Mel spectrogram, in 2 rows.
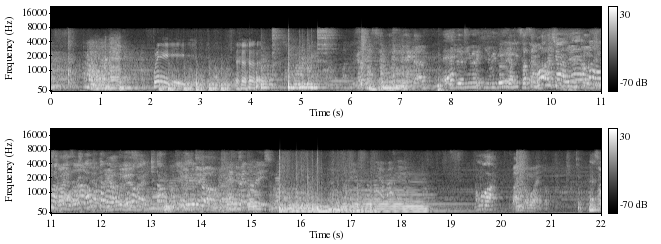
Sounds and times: Heavy metal: 0.0 - 7.8, 13.0 - 21.1
Drum: 0.0 - 8.2, 13.0 - 22.0
Drum kit: 0.0 - 8.2, 12.9 - 22.0
Guitar: 0.0 - 22.0
Speech: 2.1 - 3.4, 4.6 - 15.8, 19.5 - 21.0, 21.8 - 22.0.

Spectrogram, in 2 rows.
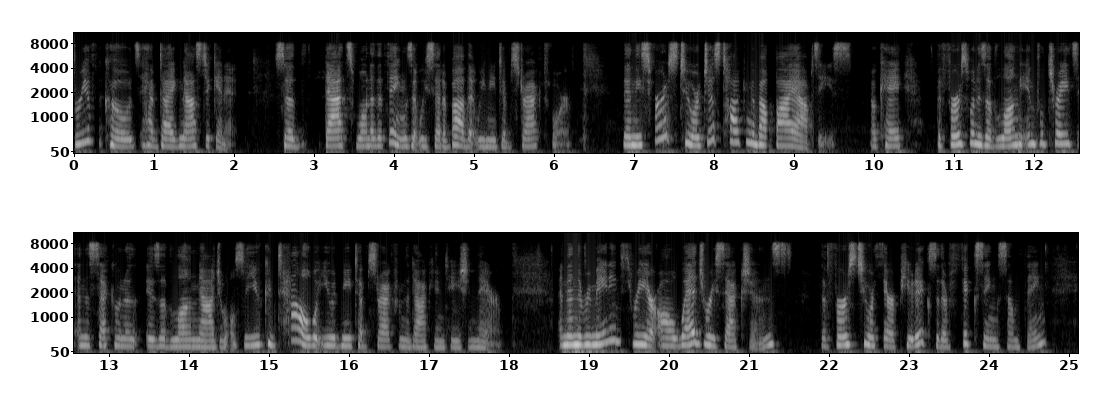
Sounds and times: Narration, monologue: 0.0 - 25.1.

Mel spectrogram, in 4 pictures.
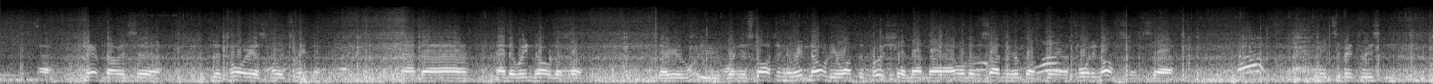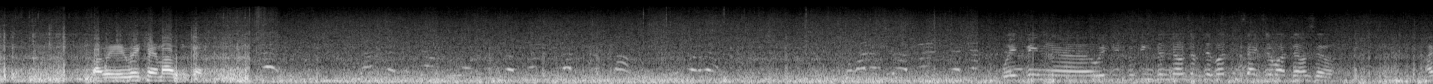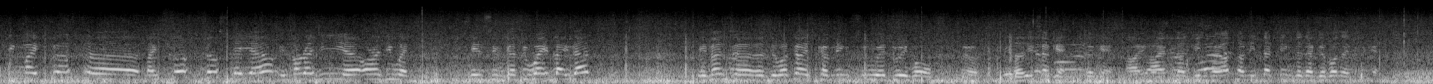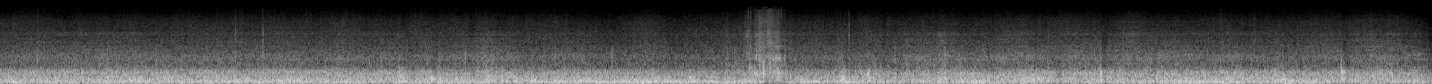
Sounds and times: Outside, rural or natural: 0.0 - 57.3.

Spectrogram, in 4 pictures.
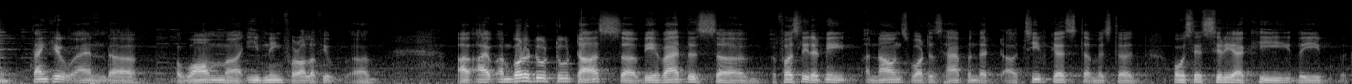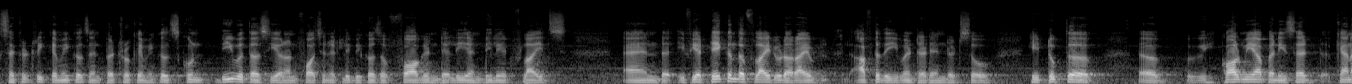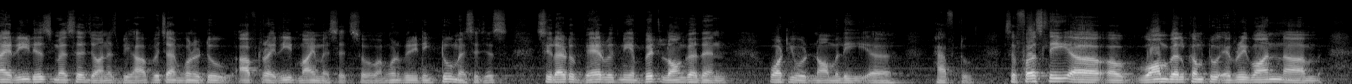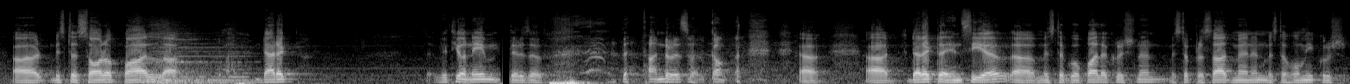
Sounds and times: Male speech, man speaking: 0.0 - 3.8, 4.6 - 19.2, 19.8 - 43.6, 44.8 - 46.0, 47.0 - 48.0, 48.6 - 54.0
Narration, monologue: 0.0 - 54.0.

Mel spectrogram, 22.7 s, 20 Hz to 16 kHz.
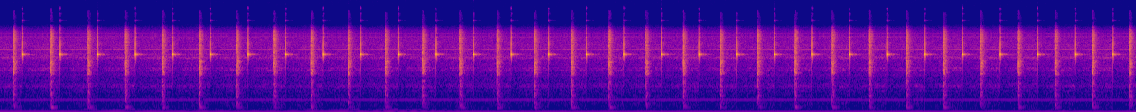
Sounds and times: Tick-tock: 0.2 - 22.7.

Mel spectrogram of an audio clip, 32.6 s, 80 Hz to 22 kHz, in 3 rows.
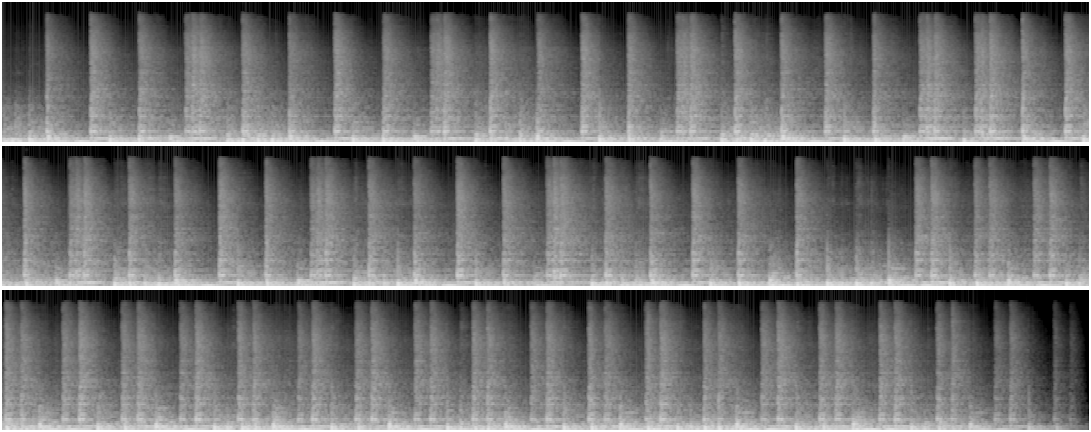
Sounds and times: Percussion: 0.0 - 32.4.

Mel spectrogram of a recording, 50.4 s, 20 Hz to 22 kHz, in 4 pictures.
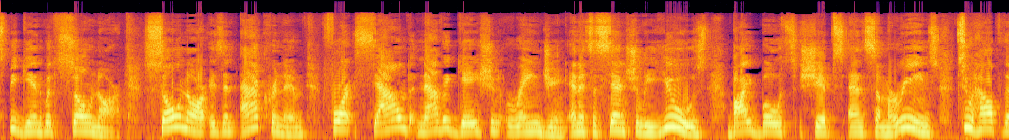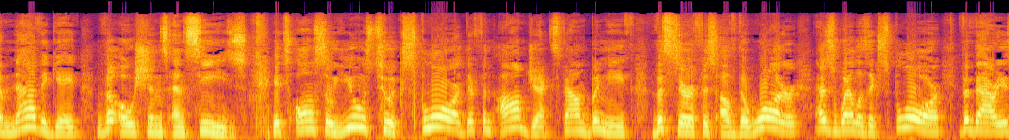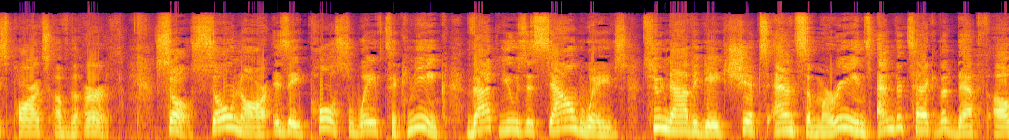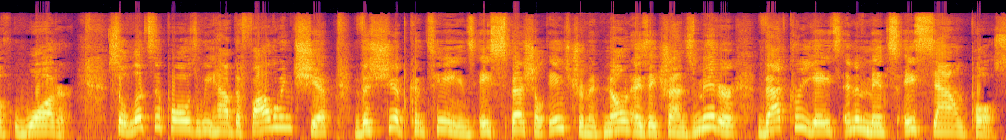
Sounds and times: Speech: 0.0 - 50.4.

